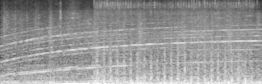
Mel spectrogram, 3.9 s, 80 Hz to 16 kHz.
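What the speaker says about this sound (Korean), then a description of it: "헬기가 3대밖에 없구나." A helicopter at a helipad roars loud and close, its steady rotor chop layered with a rising turbine whine that holds throughout, with no voices.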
